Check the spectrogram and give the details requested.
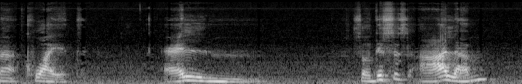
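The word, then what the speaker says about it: عَلَم: quiet so this is alam there is fatha over the lamb this is elm there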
